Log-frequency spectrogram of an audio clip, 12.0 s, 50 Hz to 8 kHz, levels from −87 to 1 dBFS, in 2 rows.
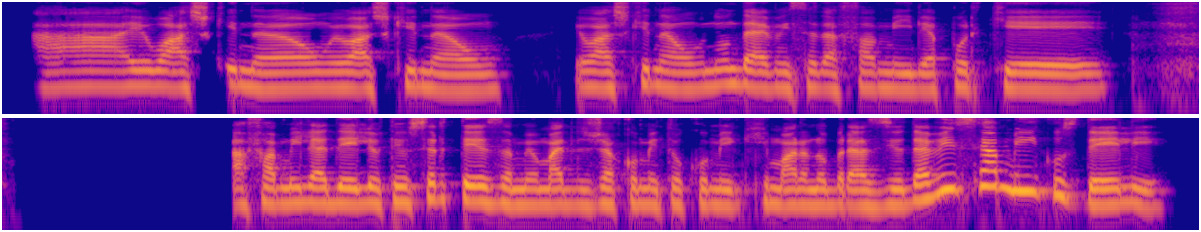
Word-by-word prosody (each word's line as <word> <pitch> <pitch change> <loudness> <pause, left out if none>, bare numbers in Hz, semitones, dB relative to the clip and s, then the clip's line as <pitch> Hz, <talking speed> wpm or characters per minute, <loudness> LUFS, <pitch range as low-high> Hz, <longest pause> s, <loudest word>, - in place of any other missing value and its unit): Ah, 175 +1 -3
eu 180 0 -2
acho 170 0 0
que 195 - -4
não. 165 -1 -2
Eu 170 0 -1
acho 160 -1 0
que 180 - -5
não. 155 -2 -3 0.3
Eu 175 - -5
acho 170 0 -1
que 195 - -4
não. 165 -2 -4
Não 190 +2 -3
devem 170 -4 0
ser 170 +2 -7
da 160 -1 -3
família 160 -1 -5
porque 155 -1 -2 1.6
a - - +2
família 170 +1 +1
dele 170 0 +3
eu - - -1
tenho 180 +1 0
certeza 185 -4 +2
meu 160 0 -1
marido 160 -1 +1
já 165 +1 0
comentou 165 -1 -4
comigo 160 -2 -4
que 175 - -8
mora 160 0 +2
no 160 0 0
Brasil. 155 0 +1
Devem 230 - +5
ser 365 +4 +3
amigos 295 -9 +5
dele. 160 -2 +1
165 Hz, 190 wpm, -24 LUFS, 160-175 Hz, 1.6 s, Devem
